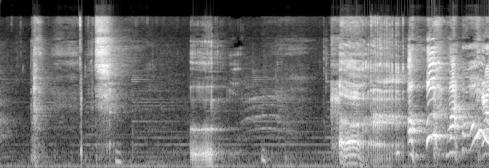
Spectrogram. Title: BURPS !!!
